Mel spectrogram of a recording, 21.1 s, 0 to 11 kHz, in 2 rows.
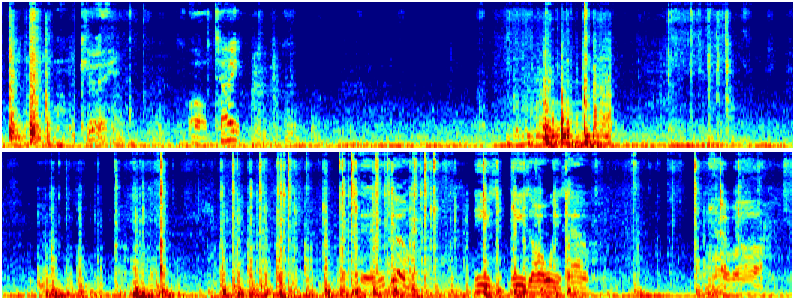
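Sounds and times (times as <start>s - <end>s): low steady rumble: 0.0s - 21.0s
metal parts clicking and knocking: 11.0s - 21.0s.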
